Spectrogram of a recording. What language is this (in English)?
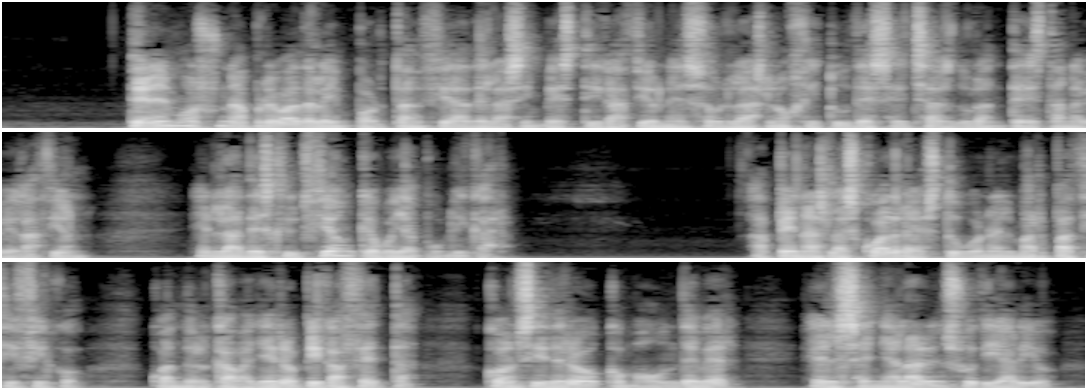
Spanish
